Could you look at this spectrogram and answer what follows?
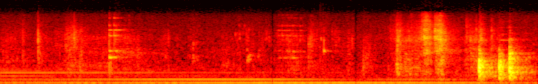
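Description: A held music chord fades away while a cup clinks once about a second in. Near the end comes a short burst of splashing and gurgling liquid, fitting wine being poured.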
